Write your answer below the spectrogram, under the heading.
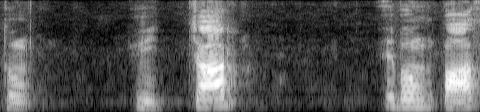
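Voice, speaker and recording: A man's voice: high voice, fairly even intonation, extremely slow, a bit bright. A man teaching a math lesson step by step, speaking directly to his students in Bangladeshi Bengali.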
